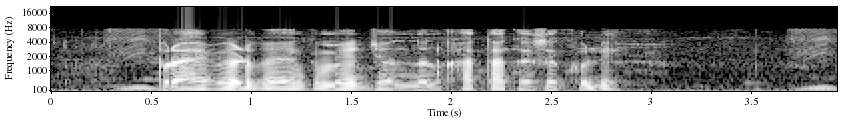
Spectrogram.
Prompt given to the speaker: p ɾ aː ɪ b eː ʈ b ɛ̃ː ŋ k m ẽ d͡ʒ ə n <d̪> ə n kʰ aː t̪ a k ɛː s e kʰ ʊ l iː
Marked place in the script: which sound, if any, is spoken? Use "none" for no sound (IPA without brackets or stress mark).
d̪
